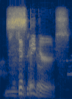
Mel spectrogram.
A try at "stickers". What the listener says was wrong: Así como se escucha, pero no le agregue una E antes de la S. Solo es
